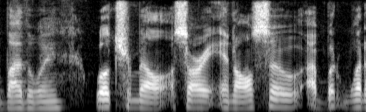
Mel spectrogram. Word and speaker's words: Tramiel: and it's pronounced Trammell, by the way. Well, Tramiel, sorry, and also, but what I know he said, our uncle said this specifically.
